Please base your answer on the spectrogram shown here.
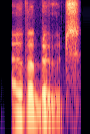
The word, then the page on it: overboot: British English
